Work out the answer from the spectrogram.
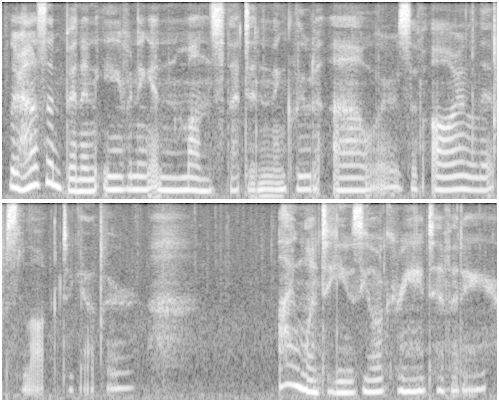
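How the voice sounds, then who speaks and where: A woman voicing a commanding, possessive yet tender demon queen in an ASMR roleplay, soft, husky and often near a whisper, with imperious, teasing delivery. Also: medium pitch, fairly even intonation, takes it slowly, full character voice. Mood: teasing, amused.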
